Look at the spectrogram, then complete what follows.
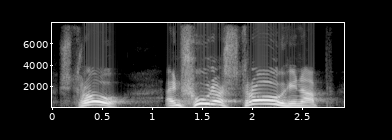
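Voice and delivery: loud shouted command to the men above; calling out. A narrator's reading. The dike reeve bellowing orders to the workers above. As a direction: bellow the order up over the storm. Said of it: "rief er denen droben zu".

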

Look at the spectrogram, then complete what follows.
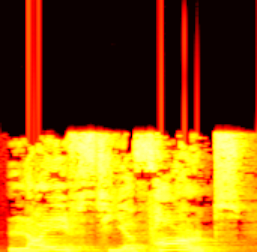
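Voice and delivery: high, very drawn-out reproach; scharfes Schimpfen. A narrator's reading. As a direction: stretch out the angry scolding, pitch high. Matron scolding the cowering child. (böse gedehnt, mit hoher Stimme)

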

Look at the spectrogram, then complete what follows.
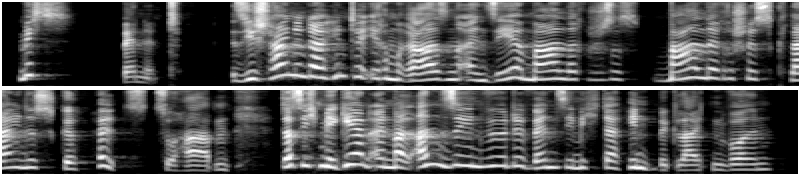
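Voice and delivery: haughty aristocrat demanding a private walk; commanding lady. A narrator's reading. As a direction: order her out under polite words. Lady Catherine voiced.

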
